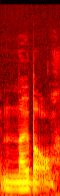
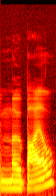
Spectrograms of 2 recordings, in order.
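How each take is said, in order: First: It is said with an American pronunciation. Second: It is said with a British pronunciation. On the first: "whereas in the U S, they might say mobile" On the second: "In the U K, in British English, we tend to say mobile"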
